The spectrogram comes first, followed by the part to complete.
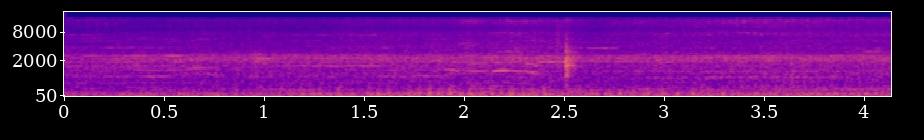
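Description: Steady low background rumble with a single sharp click about two and a half seconds in.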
